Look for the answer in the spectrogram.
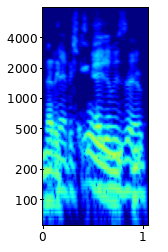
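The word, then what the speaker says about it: Matakevich: Medikovic, Medikovic, Medikovic. The accent is on the K.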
